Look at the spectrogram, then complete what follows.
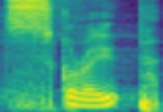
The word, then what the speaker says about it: Scrope: they did there was a guy called Richard scroo um spelled scrope but pronounced scrw he was the first Baron of Bolton and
